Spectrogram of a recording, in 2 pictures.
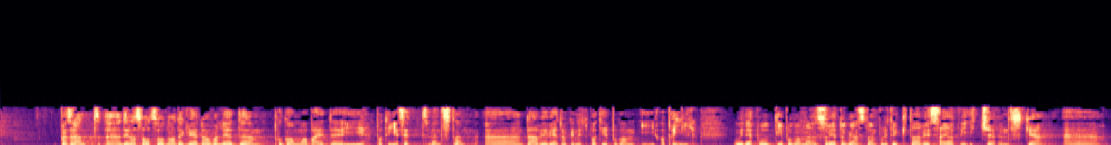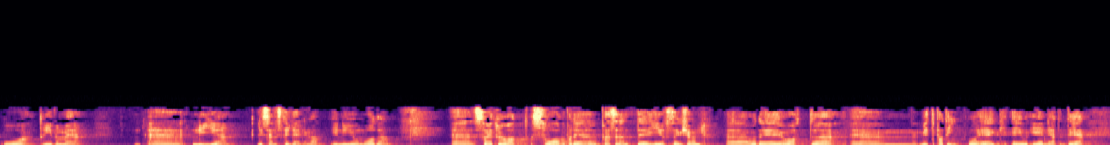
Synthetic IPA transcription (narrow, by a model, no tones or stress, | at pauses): pʰɾɛsɪd̪ɛnt̪d̪ɪːnɑst̪ɑːt̪sɔːd̪n̩hɑd̪ːəɡleːd̪əɑʋɔleːd̪əpʰʁʊɡɾɑmːɑɾbæɪd̪əʔɪpʰɑʁt̪ʰiːəsɪt̪ʋɛnst̪ɾə | d̪æʁʋɪʋeɪt̪ɔkːɛt̪nʏt̪ːpʰɑt̪ʰiːəpʰʁʊɡʁɑmːɪʔɑpʰɾiːl | ɔɪd̪ɛpʰʊt̪ʰiːəpʰʁʊɡɾɑmːəsɔʋɛɪt̪̚d̪ɔkʋɛnst̪ɾʁəɛnpʰʊlɪt̪ʰɪkːd̪æʁʋɪsæɪəʁɑt̪ʋɪʔɪçːəʔœnskə | ɔd̪̥ɾiːʋəmɛ | nyːəlɪsɛnst̪ʰɪld̪eːlnɪŋəɾɪnyːəʊmɾoːd̪ə | sɔɛɡt̪ʰɾʉːɾɑt̪sʋɑːɾəpʰɔd̪ɛpʰɾɛsɪd̪ɛnt̪̚d̪ɛjiːɾsɛɡʃøːl | ɔd̪ɛːɾjʊɑt̪ | mɪt̪pʰɑʈiːɔɛɡɛɾjʊʔeːnɪɑt̪d̪ɛ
